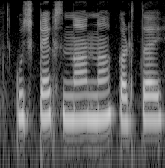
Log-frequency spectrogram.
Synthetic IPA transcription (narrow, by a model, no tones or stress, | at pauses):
kʊt͡ʃʰʈeksnanakəʈt̪ə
